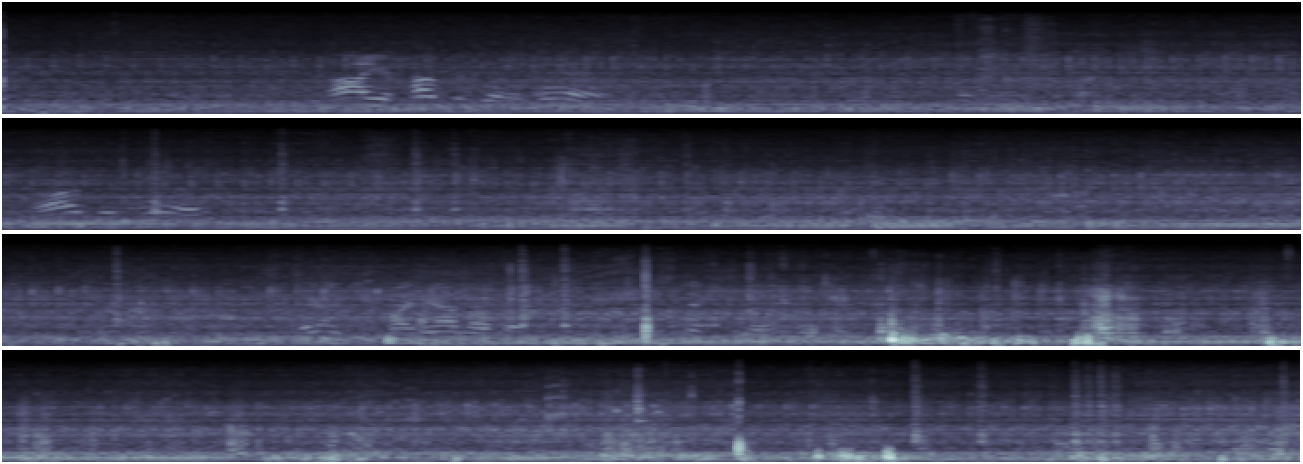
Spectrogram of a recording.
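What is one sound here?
An off-road vehicle's engine rumbles as it slowly climbs closer.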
